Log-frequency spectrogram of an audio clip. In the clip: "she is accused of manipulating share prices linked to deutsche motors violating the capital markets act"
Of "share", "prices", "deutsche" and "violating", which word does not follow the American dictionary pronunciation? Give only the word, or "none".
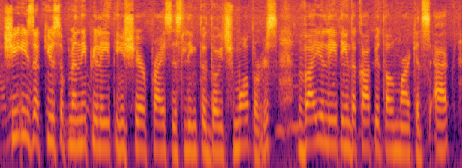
prices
